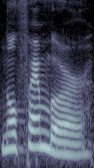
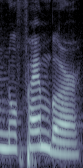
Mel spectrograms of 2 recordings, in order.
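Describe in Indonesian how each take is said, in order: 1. Kata ini diucapkan dengan lafal Inggris. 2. Kata ini diucapkan dengan lafal Inggris.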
